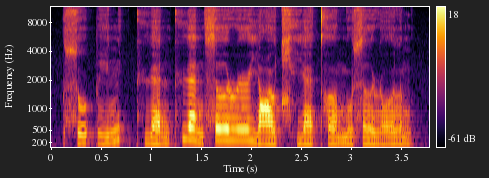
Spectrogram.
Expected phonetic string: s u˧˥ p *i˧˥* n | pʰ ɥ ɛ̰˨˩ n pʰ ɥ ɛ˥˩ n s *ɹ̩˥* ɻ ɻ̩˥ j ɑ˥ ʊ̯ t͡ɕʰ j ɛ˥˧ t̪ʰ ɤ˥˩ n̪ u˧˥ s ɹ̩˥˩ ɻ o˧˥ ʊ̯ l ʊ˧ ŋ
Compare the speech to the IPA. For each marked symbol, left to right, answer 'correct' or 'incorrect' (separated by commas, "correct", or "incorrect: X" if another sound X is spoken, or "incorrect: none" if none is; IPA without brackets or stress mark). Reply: correct, correct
